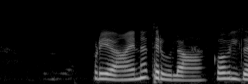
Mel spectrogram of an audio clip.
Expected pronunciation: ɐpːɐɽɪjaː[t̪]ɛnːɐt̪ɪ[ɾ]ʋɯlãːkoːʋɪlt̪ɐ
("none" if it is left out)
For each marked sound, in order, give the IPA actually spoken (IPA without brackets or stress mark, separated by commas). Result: none, ɾ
